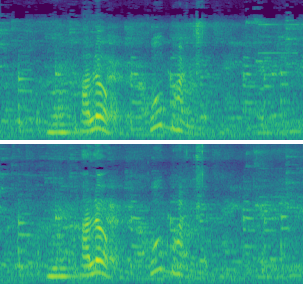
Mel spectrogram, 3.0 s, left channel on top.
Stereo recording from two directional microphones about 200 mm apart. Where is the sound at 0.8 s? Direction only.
5° left (ahead or behind).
